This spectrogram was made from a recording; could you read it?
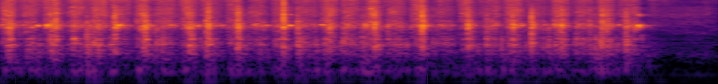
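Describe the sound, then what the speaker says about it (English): A homemade washing machine generator wheel spins by hand with loud, rhythmic creaking and rubbing pulses in quick succession, heard close up, before stopping abruptly into near silence. "this wheel just sort of spins. It's very loud and creaky"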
